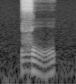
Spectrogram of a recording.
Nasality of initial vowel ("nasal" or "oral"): oral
